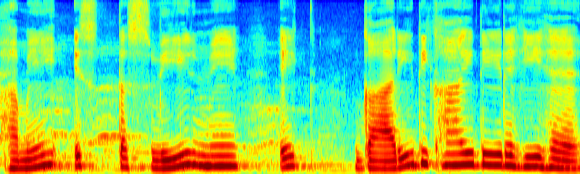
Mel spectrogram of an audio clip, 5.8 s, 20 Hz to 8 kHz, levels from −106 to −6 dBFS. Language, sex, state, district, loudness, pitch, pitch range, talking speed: Hindi, male, Bihar, Patna, -11 LUFS, 170 Hz, 135-180 Hz, 105 wpm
